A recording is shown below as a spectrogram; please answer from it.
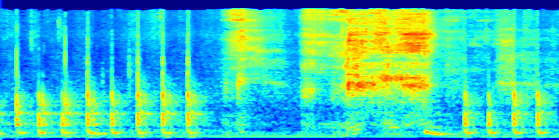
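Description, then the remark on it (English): A quick series of about eight sharp knocks on a door, then a short stretch of muffled rustling noise, followed by another burst of four rapid knocks. Fairly loud. “She's knocking on the door.”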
